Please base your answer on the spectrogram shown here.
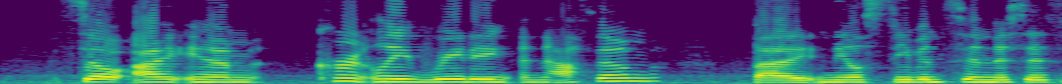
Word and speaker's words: Anathem: on um so that anathem's going or in anathem i think is how you are supposed to pronounce it a rich will tell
